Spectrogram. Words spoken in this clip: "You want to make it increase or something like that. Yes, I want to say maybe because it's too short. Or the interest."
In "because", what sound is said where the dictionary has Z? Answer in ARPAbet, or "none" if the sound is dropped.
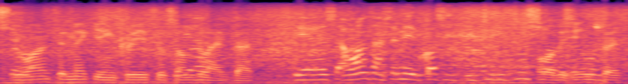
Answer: none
